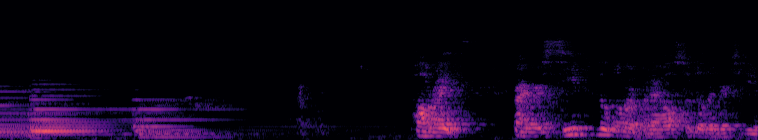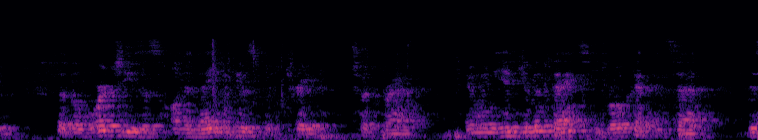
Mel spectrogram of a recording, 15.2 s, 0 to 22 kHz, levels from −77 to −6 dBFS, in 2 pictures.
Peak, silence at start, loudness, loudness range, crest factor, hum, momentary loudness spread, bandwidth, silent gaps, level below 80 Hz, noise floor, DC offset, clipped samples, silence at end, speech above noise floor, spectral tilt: -24 dBFS; 0 s; -42 LUFS; 4 LU; 20 dB; none; 16 LU; over 20 kHz; none; -66 dBFS; -70 dBFS; under 0.1%; under 0.1%; 0 s; 28 dB; -6.5 dB/octave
